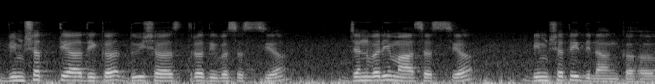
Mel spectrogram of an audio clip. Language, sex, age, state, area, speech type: Sanskrit, male, 18-30, Tripura, rural, spontaneous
